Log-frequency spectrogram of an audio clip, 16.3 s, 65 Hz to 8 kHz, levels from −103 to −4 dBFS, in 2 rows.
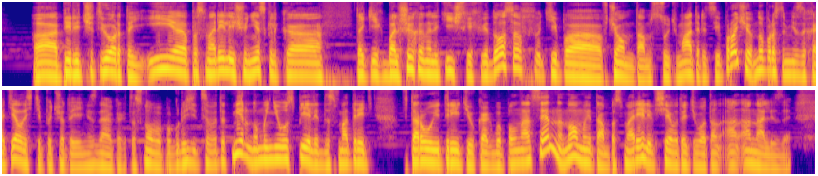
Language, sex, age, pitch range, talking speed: Russian, male, 20-39, 120-150 Hz, 205 wpm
